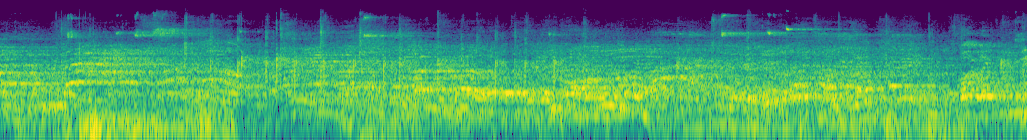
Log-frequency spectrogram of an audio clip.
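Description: A ball thumps off players' feet.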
